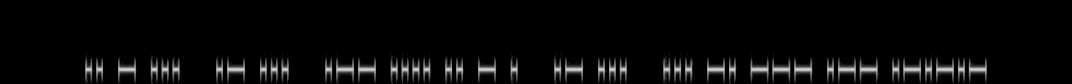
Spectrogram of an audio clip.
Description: Morse code, heard as a keyed tone, about 22 wpm, 700 Hz. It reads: ITS AS WHITE AS SNOW.
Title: Sentences from Top 1000 Words - Review Part 3 - 22wpm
